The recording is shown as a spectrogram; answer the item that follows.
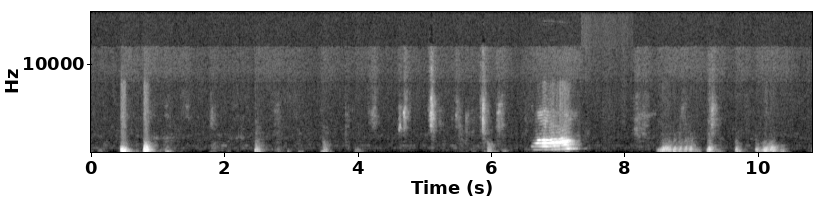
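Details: Newborn blenheim Cavalier King Charles Spaniel puppies, a litter of five born at New Year's, in an indoor puppy pen. A brief wavering, high squeal stands out among soft low thumps and shuffling sounds.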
